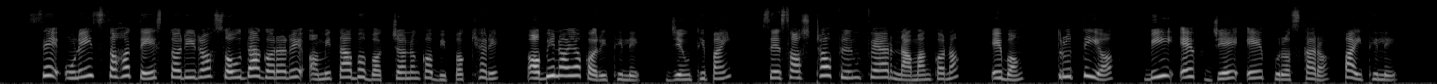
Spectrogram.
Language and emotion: Odia, neutral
